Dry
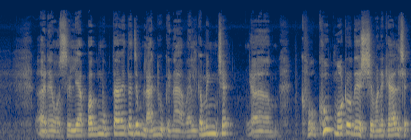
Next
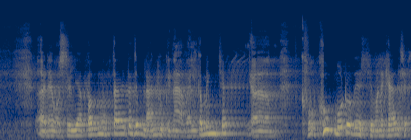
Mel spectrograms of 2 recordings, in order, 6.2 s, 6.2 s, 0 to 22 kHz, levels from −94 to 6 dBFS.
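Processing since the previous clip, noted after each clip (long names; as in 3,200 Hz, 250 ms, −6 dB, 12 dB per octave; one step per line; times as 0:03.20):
spring reverb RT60 1.2 s, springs 56 ms, chirp 70 ms, DRR 9 dB
treble cut that deepens with the level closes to 680 Hz, closed at −19 dBFS
level −6 dB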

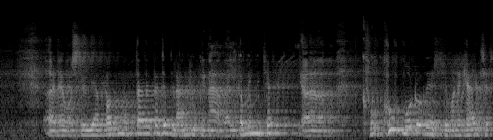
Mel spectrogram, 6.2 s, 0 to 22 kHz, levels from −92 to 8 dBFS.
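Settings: repeating echo 105 ms, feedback 54%, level −11 dB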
